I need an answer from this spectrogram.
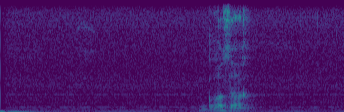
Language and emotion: Russian, neutral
